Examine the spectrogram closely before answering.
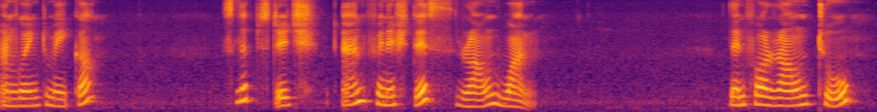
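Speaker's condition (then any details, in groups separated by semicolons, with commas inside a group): No condition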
